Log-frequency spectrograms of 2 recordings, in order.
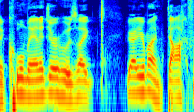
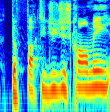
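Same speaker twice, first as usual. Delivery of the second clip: play-acted enraged woman, furious outburst, pitched up; 7 semitones higher than usual. Retelling what an angry audience member shouted: imitating a furious woman. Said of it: "she lost her shit and was like".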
